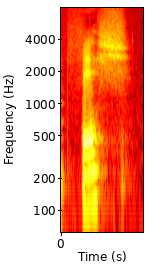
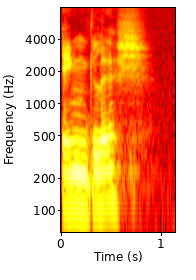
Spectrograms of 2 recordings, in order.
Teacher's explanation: partially close your mouth and raise your tongue in the center of your mouth then spread your lips like you're smiling and produce a short sound from the back of your throat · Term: ih sound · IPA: /ɪ/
